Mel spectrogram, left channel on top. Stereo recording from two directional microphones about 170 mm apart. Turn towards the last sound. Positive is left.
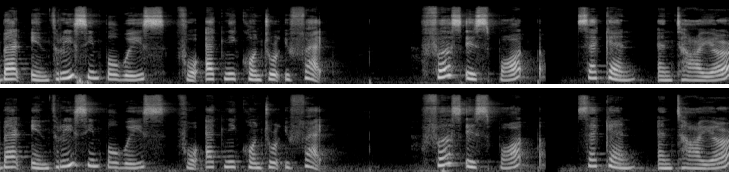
turn(degrees=20)  # may be behind; listen again after turning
